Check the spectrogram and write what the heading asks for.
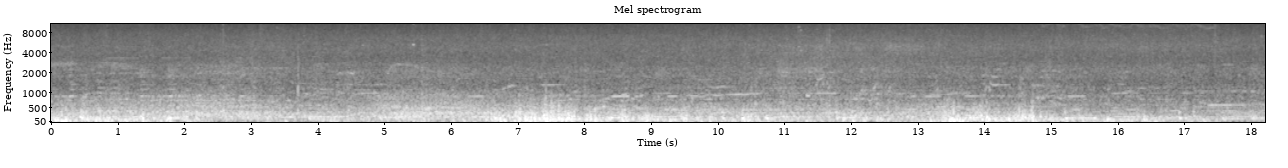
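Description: A kids' roller coaster train rumbling along its steel track, swelling twice as it passes, over steady background music.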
